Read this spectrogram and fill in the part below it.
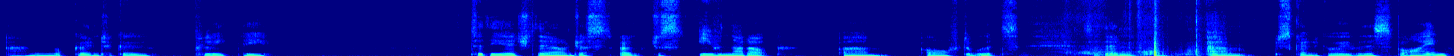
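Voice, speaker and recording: A woman's voice: low-pitched, fairly even intonation, takes it slowly, gravelly, long pauses, warm tone, slightly rough. A middle-aged woman hosting a craft channel, talking casually and hesitantly through her project with many ums, tired and yawning. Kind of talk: casual crafting tutorial chat.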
